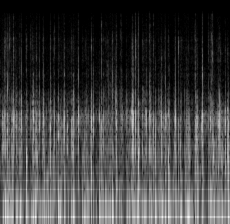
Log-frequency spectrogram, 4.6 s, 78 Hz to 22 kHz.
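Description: Fingertips with long nails type steadily on a mechanical keyboard with white, blue and red plastic keycaps. It makes a rapid, continuous stream of short, dry clacks with a low thump under each keystroke and a hollow midrange click near 1 kHz. The highs are dull, and each tap dies away almost instantly.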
